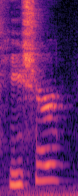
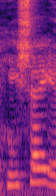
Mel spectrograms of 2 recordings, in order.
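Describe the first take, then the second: First: The name ends in an 'sher' sound. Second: The name ends in a plain 'sh' sound. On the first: The speaker calls it right. "It's Hisher" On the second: The speaker calls it wrong. "It's not even Hishe"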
